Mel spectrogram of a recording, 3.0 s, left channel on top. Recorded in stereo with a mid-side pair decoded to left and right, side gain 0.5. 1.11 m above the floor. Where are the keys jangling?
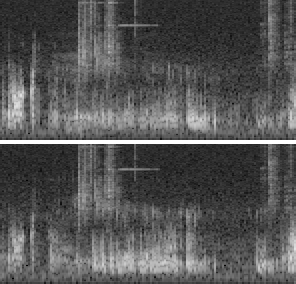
10° left, 0.7 m; by 3.0 s 30° left, 2.5 m.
